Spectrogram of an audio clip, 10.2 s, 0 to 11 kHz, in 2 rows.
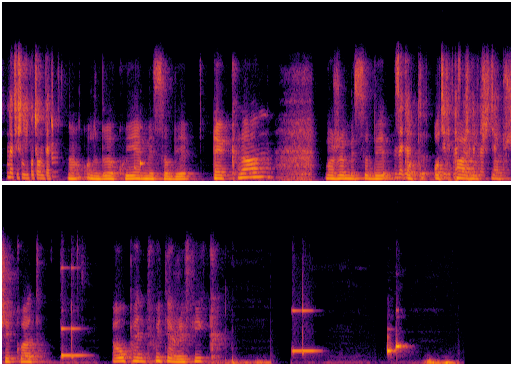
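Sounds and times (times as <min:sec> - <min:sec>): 
speech: 0:00.0 - 0:07.4
bright electronic chirps from a phone app like squirrel chatter: 0:05.7 - 0:06.0, 0:08.0 - 0:08.4, 0:09.0 - 0:09.3.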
